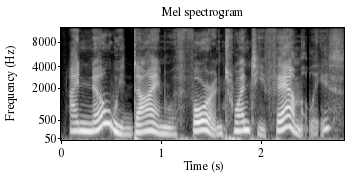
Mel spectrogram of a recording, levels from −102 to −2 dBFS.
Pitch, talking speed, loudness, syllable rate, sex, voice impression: 210 Hz, 190 wpm, -16 LUFS, 4.7 syllables/s, female, very feminine, adult-like, slightly middle-aged, thin, slightly tensed, slightly weak, bright, hard, clear, fluent, slightly raspy, slightly cool, very intellectual, slightly refreshing, sincere, very calm, friendly, reassuring, very elegant, sweet, kind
